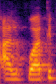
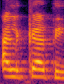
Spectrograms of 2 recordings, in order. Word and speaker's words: Alquati: vídeos porque no yo tu apellido lo pronunció al cuate pero tal está mal pronunciado así está perfecto que así la gente cuando es el cuate y justamente hay mucha gente dice al khatib y es como que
